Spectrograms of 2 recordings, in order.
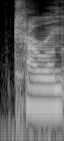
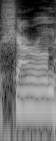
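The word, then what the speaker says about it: Charon: Uh now the song being called Boatman immediately it sort of springs to mind um Karon or Sharon, however you want to pronounce it, the um the boatman of the underworld.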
